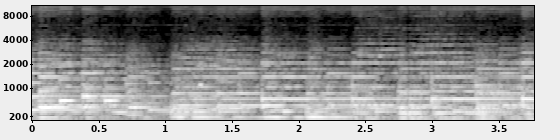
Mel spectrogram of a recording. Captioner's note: none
